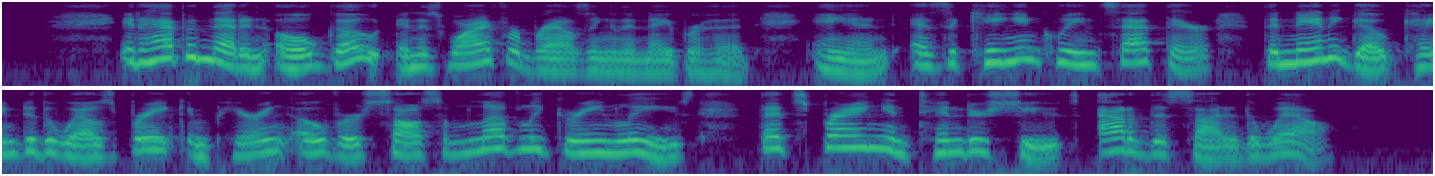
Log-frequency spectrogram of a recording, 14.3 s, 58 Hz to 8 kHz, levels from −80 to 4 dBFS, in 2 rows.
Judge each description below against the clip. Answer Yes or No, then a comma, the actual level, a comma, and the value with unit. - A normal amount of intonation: No, wide, 6.6 semitones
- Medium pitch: No, high, 205 Hz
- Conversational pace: No, fast, 210 wpm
